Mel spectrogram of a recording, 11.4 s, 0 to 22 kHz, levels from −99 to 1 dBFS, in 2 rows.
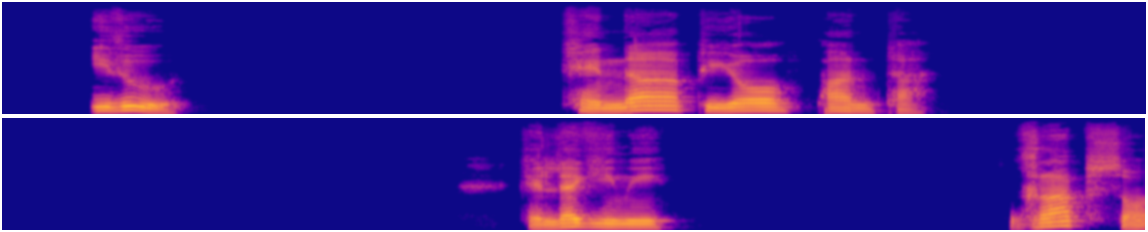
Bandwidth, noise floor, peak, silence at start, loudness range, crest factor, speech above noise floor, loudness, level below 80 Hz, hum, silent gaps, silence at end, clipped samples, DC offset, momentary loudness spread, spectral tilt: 16.5 kHz; under -90 dBFS; -6 dBFS; 0.45 s; 6 LU; 22 dB; over 68 dB; -23 LUFS; -68 dBFS; none; 1.06-2.79 s, 4.79-7.97 s, 8.26-8.30 s, 9.21-10.69 s; 0 s; under 0.1%; under 0.1%; 17 LU; -7 dB/octave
